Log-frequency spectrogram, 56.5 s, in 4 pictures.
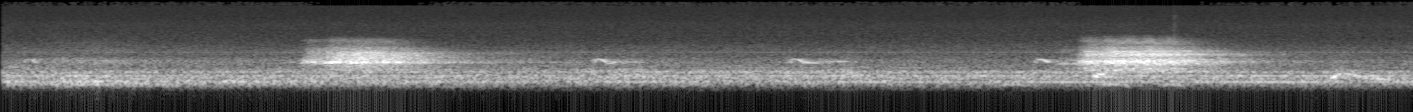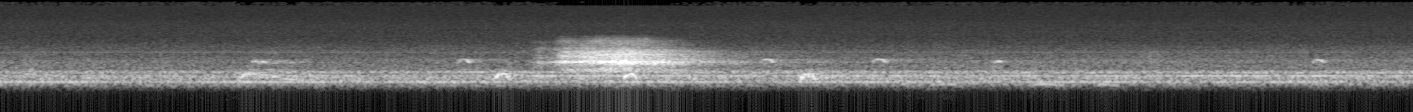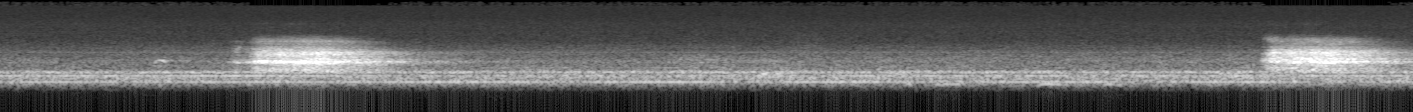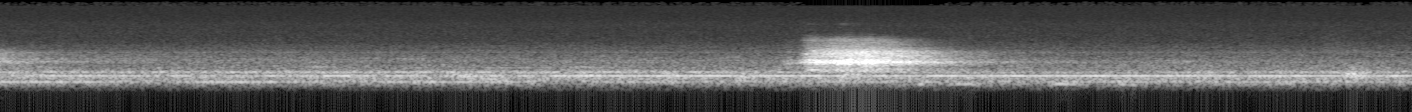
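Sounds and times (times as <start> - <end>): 
red fox calling: 3.0 - 6.5, 7.8 - 8.6, 10.3 - 14.0, 16.5 - 17.2, 18.6 - 23.2, 24.0 - 24.7, 27.2 - 27.6, 29.8 - 33.0, 40.8 - 43.6, 50.2 - 53.8.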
